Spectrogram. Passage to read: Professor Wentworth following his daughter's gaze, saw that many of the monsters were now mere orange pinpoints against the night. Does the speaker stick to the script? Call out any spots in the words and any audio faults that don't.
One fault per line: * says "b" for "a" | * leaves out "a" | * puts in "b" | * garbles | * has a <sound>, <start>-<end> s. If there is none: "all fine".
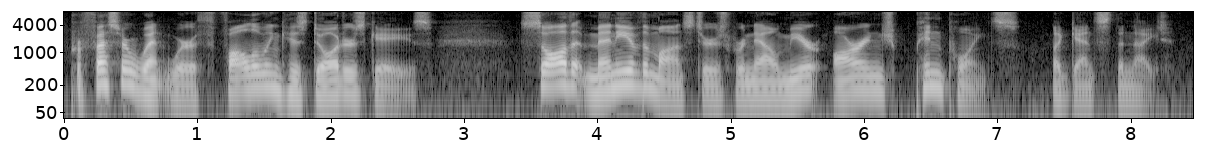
all fine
